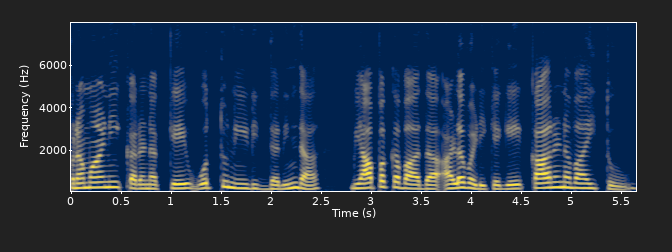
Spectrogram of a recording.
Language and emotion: Kannada, neutral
